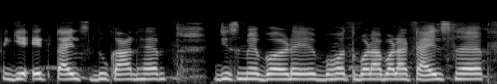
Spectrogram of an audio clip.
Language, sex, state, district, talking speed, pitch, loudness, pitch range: Hindi, female, Jharkhand, Palamu, 145 wpm, 245 Hz, -15 LUFS, 240-250 Hz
